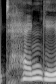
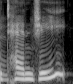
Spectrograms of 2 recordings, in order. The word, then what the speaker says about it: Tangey: It's by Penny I think it's Penny Tangey. It might be Tangy, t a n g e y.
